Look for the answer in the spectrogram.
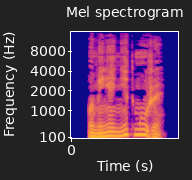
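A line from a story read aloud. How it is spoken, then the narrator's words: Slightly frightened, broken French. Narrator (Russian): немного испуганным голосом ответила женщина на плохом французском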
